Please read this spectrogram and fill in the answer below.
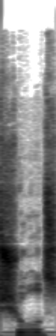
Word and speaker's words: Schuld: Reggie did a piece to camera about the legend of Schuld's traveling wonder, stumbling over the name twice, getting irritated when Ronnie tried to correct him. It's a German name, Schuld, like Schoold.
